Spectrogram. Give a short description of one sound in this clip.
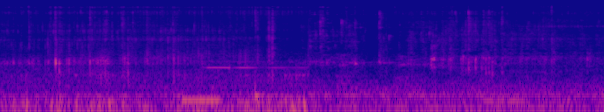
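Hot liquid pours from a kettle into a mug with a gurgling splash.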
